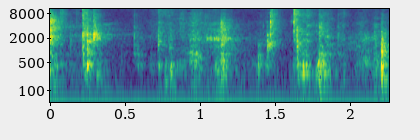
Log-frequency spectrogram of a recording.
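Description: Cardboard toy packaging being handled and pried open by hand: a sharp click at the start, then a scatter of faint rustles and small clicks.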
